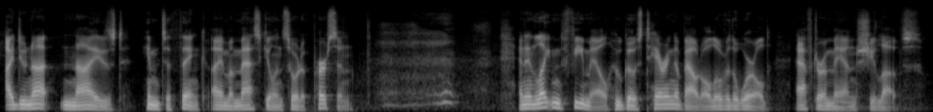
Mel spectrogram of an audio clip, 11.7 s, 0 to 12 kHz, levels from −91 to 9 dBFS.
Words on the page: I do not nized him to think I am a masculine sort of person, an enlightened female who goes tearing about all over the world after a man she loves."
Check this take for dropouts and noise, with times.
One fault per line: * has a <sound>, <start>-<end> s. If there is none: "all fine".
* has a breath, 4.6-6.2 s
